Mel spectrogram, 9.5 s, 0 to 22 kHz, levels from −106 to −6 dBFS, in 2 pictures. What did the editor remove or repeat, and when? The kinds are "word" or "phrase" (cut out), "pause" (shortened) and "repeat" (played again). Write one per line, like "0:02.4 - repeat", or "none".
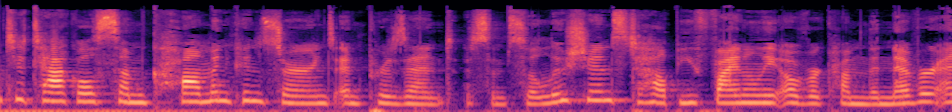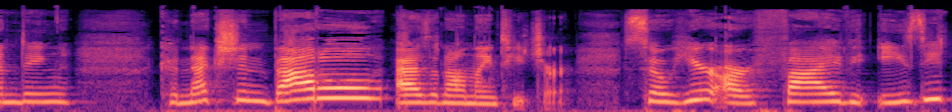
none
